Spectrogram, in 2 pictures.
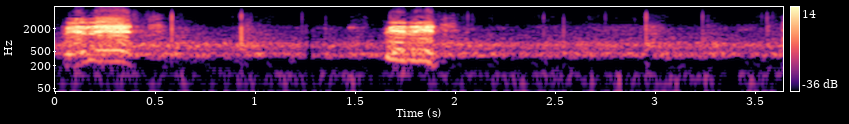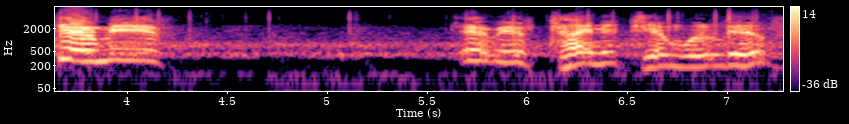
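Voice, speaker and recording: A man playing an anguished old miser who pleads haltingly with a spirit in a 1930s radio drama. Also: very high-pitched, sharp tone, exaggerated voice. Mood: desperate pleading. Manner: pleading, halting, repeating himself. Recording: muffled, noisy old radio broadcast.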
